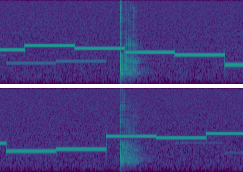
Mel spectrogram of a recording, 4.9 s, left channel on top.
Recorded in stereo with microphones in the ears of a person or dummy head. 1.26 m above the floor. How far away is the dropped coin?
About 2 m.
